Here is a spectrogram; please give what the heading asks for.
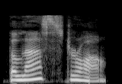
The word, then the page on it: the last straw: American English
